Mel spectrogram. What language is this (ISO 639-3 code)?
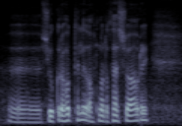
isl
